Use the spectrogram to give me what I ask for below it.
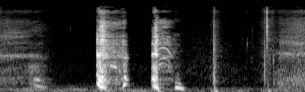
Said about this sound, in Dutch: Excuus, ik verslik me.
